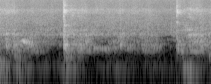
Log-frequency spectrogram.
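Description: Ginger, garlic and green chili paste sautéing in a pan for mutton curry, a soft steady sizzle with two sharp spatula knocks spaced apart, close but quiet, with no talking.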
